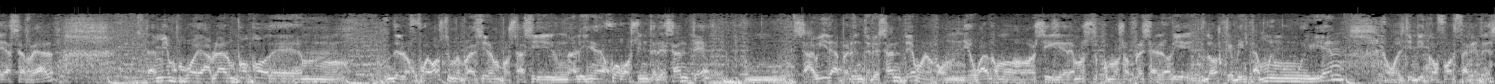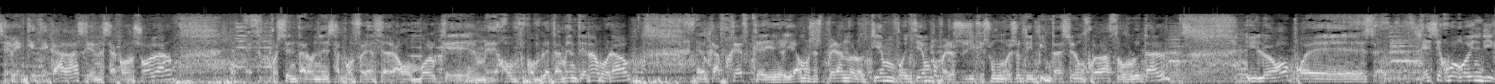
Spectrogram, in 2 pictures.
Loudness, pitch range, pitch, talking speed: -9 LUFS, 115-145 Hz, 130 Hz, 200 wpm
